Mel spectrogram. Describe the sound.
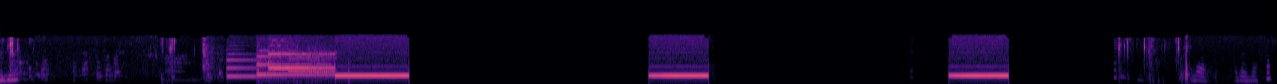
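A telephone line tone plays while a call is being transferred. A short cluster of quick beeps comes first, then three long, steady single-pitch tones at even intervals with silence between them. Voices talk briefly at the start and end.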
